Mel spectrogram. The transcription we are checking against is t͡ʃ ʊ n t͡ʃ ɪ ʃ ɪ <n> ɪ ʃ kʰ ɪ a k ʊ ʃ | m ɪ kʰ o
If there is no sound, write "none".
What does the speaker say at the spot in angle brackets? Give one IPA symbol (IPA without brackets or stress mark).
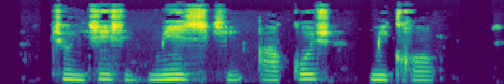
m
